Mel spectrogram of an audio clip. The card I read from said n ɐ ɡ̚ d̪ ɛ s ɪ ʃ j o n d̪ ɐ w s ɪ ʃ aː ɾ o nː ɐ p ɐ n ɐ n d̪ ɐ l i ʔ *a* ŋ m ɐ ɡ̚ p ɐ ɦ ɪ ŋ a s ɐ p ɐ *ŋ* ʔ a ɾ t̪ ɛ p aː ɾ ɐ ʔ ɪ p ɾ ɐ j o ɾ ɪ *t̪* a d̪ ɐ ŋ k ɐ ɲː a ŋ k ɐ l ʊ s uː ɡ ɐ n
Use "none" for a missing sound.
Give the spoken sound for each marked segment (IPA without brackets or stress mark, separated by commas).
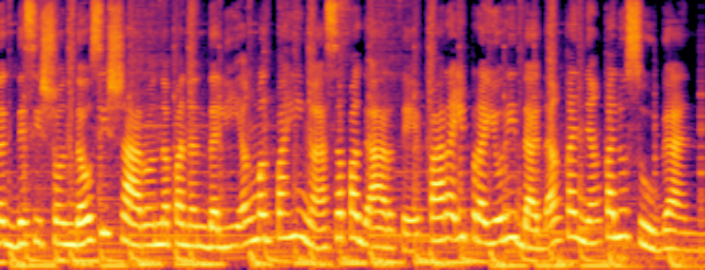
ɐ, ɡ, d̪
